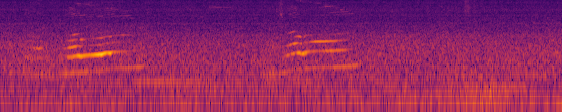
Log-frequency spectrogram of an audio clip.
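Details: A stray kitten in a back yard, being offered food, calls two high, rising meows about one and a half seconds apart, each thin and slightly strained, against a low background rumble.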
